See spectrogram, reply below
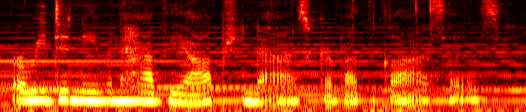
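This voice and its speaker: A woman's voice: mid-range voice, fairly even intonation, fast, vocal fry. A woman giving casual let's-play commentary, muttering to herself in short fragments while getting over a cold. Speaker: host of a game playthrough. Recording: loud game music behind the voice. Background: video game music.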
